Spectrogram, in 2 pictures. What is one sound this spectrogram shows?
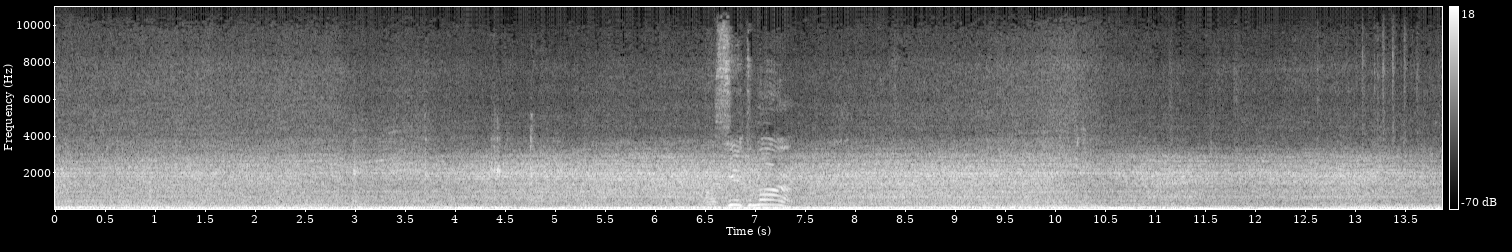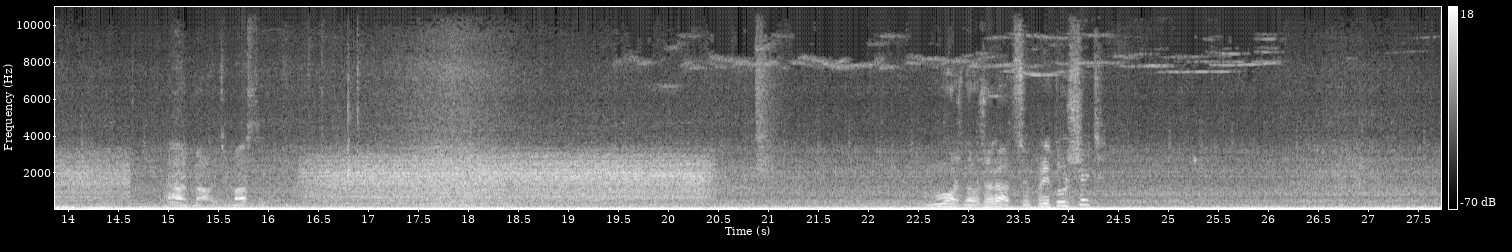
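A heavy truck engine rumbles steadily while driving.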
